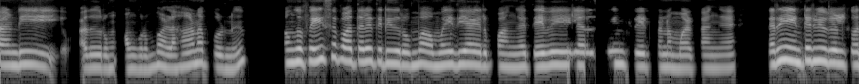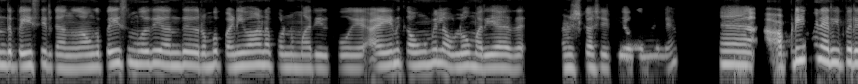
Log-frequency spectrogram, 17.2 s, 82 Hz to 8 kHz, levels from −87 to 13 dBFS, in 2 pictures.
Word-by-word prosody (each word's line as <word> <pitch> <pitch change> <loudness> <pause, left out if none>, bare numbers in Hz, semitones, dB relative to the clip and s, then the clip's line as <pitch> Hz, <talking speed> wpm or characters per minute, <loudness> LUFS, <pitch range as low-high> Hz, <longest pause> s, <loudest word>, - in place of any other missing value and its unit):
தாண்டி 235 +1 +1 0.6
அது 200 - -3
ஒரு 195 - -5 0.2
அவுங்க 190 0 -5
ரொம்ப 225 +4 -3
அழகான 220 +5 -1 0.2
பொண்ணு. 195 0 -4 0.5
அவுங்க 270 +2 +4
ஃபேஸ 305 +4 +3
பார்த்தாலே 285 0 +3
தெரியுது, 260 -1 +1
ரொம்ப 235 +3 0
அமைதியா 240 +2 +2
இருப்பாங்க. 220 -2 -4 0.2
தேவையில்லாத 235 +1 +2
சீன் 250 +1 -2
கிரியேட் 215 -2 -2
பண்ண 210 0 -3
மாட்டாங்க. 195 0 -6 0.5
நிறைய 290 +6 +6
இன்டர்வியூகளுக்கு 265 -4 +3
வந்து 235 0 +1
பேசியிருக்காங்க. 210 -4 -1
அவுங்க 210 +1 -1
பேசும்போதே 255 0 +1
வந்து 230 +1 +1 0.2
ரொம்ப 220 +3 -1
பணிவான 230 +3 +1
பொண்ணுமாரி 205 -1 -5
இருக்கும். 200 0 -9 0.2
அ - - +2 0.2
எனக்கு 245 -1 -2
அவுங்க 235 +1 -1
மேல 260 -3 0
அவ்ளோ 215 +2 +1
மரியாதை 200 -1 0 0.4
அனுஷ்கா 200 +1 -2
ஷெட்டி 200 -1 -7
அவுங்க 190 0 -7
மேல. 190 0 -13 0.6
அ - - +4 0.5
அப்பிடி 250 +7 +4 0.3
நிறைய 270 -1 +4
பேர் 265 -1 +5
230 Hz, 155 wpm, -23 LUFS, 205-250 Hz, 0.6 s, நிறைய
